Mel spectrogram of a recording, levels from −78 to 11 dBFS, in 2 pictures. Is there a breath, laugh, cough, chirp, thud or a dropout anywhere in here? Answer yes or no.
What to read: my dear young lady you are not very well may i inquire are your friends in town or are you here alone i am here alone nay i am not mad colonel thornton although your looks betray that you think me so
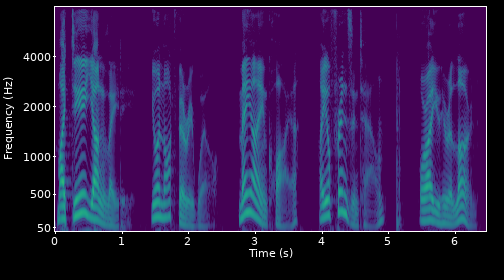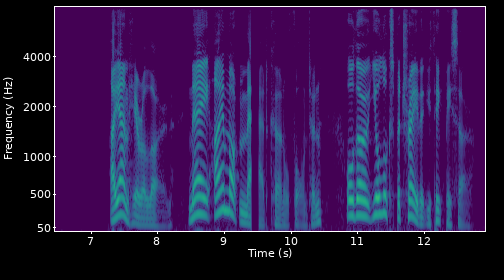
yes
